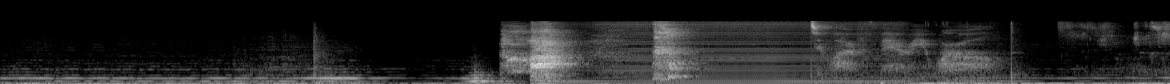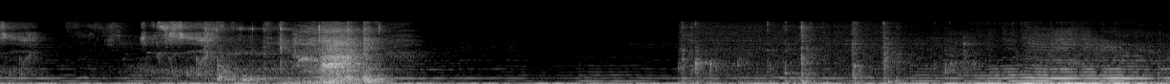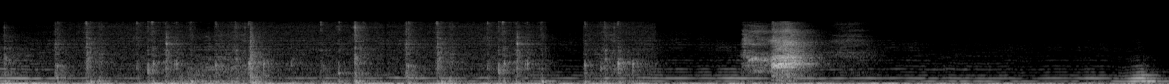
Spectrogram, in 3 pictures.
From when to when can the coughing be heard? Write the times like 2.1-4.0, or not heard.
5.0-6.8, 14.6-15.8, 30.8-31.9.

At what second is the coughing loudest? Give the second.
5 s.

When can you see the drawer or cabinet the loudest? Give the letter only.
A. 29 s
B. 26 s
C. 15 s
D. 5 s
C.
